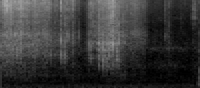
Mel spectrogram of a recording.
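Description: Small green scrap-glass shards tipped out of a plastic tub onto paper, a crunching, rattling pour that swells about a second in and dies away about a second and a half in.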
